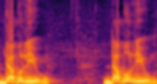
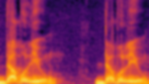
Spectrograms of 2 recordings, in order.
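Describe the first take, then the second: No difference in how they are said.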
